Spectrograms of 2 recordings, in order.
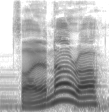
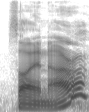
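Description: First: The voice rises and then falls at the end. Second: The voice rises at the end and stays up. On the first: The speaker calls it right. "up and then down" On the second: The speaker calls it wrong. "you have to go up at the end"

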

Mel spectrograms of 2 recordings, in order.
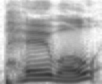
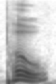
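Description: First: Pool is said with two syllables, Australian style. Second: Pool is said with one syllable.

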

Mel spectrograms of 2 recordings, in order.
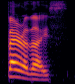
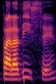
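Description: First: Paradise is said with an English-style vowel. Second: Paradise is said with a Spanish-style open A. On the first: "it's paradise. Say it well" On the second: "That is the way that in Mexico we will pronounce that word"

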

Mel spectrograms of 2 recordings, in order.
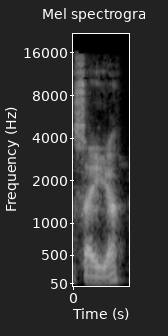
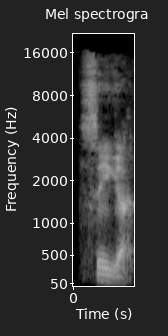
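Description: First: Sega is said with a non-Australian pronunciation. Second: Sega is said with an Australian pronunciation. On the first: The speaker calls it wrong. "not Sega" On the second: The speaker calls it right. "We're Australian, thank you. Say it properly"

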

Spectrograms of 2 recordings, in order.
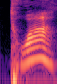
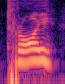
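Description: First: The name is said the French way, like 'trwah'. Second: The name is said like the English word 'Troy'. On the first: The speaker calls it right. "4 years of French and I forgot that" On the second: The speaker calls it wrong. "not Troy"

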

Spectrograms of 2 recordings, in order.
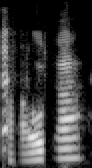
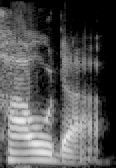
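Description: First: Gouda is said with the American pronunciation. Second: Gouda is said with the Dutch pronunciation. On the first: The speaker calls it wrong. "no offense to y'all Americans, but it's not Gouda" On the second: The speaker calls it right. "It's Gouda. I'm half Dutch"

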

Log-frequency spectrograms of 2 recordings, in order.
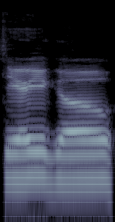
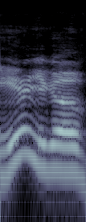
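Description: First: It is said wearily, like a burden. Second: It is said joyfully and merrily.

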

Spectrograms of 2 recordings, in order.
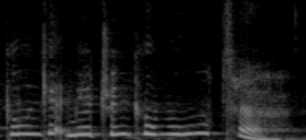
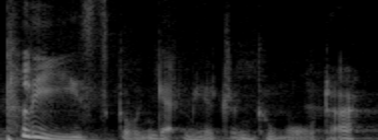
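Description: First: It is said bluntly, like a command. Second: It is said nicely, like a polite request.

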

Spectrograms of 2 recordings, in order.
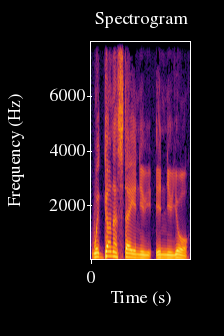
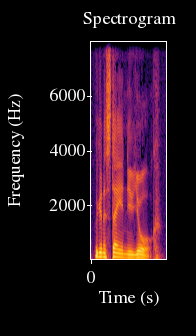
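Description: First: The word 'gonna' is said strongly and clearly. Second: The word 'gonna' is said weakly and reduced. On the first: The speaker calls it wrong. "It's not" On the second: The speaker calls it right. "It's like really weak pronunciation on gonna"

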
